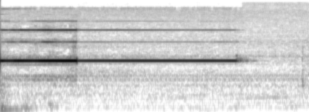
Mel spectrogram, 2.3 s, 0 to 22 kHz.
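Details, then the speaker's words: 5 L home oxygen concentrator just plugged in and switched on: one sustained high electronic beep of about 1.5 seconds, then quiet, as the green lights come on; normal device start-up beep. "most concentrators when you first turn it on will give you that beep and all of the lights up here will light up"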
